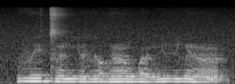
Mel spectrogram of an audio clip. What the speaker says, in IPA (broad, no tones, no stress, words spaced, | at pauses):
ve d͡zə̃nʲœlʲɔðœ̃ wœny lʲœ̃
